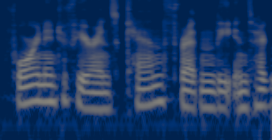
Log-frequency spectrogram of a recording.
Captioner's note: speaking French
